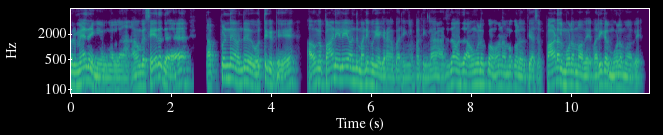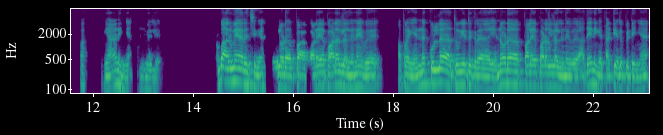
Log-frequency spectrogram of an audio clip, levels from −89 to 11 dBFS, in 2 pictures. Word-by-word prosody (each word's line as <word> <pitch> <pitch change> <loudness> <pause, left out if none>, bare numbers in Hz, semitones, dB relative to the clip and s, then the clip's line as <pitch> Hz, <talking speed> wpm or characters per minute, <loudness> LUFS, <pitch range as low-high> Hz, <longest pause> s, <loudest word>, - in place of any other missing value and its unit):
ஒரு 130 -1 +2
மேதைங்க 155 -8 +3
இவங்கள்லாம். 95 -1 -2
அவங்க 120 +3 +1
செய்றத 190 +5 +3 0.8
தப்புன்னு 185 +9 0
வந்து 150 +3 +1 0.2
ஒத்துக்கிட்டு 125 -2 0 0.6
அவங்க 155 +3 +1
பாணியிலயே 175 +2 +1
வந்து 160 -1 0
மன்னிப்பு 140 0 0
கேட்கிறாங்க 105 -3 -1
பார்த்தீங் 95 0 -5
பார்த்தீங்களா? 100 0 -4 0.2
அதுதான் 140 +8 -2
வந்து 135 +1 0
அவுங்களுக்கும் 135 -1 0 0.2
நமக்கும் 120 +1 -3
உள்ள 105 -2 0
வித்தியாசம். 100 -1 -4
பாடல் 150 +3 +2
மூலமாவே, 120 -5 +1
வரிகள் 130 +1 +2
மூலமாவே 110 -5 -1 0.9
ஞானிங்க 110 -4 -2 0.2
உண்மையிலயே. 100 -1 -9 1.1
ரொம்ப 185 - +2
அருமையா 160 0 +3
இருந்துச்சுங்க. 135 -5 0 0.2
உங்களோட 115 0 +2 0.5
பழைய 110 +4 +2
பாடல்கள் 120 -1 +2
நினைவு. 115 -2 0 0.6
அப்புறம் 115 -3 -1
எனக்குள்ள 140 +4 +2 0.3
தூங்கிக்கிட்டு 130 0 +1
இருக்கிற 110 -2 +1 0.3
என்னுடைய 140 +4 +2 0.3
பழைய 125 +1 +1
பாடல்கள் 120 -2 +1
நினைவு 105 -1 +1
அதையும் 140 +2 -1
நீங்க 115 -4 -1
தட்டி 105 0 -2
எழுப்பிட்டீங்க. 105 -3 -2
120 Hz, 120 wpm, -22 LUFS, 110-140 Hz, 1.1 s, மேதைங்க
